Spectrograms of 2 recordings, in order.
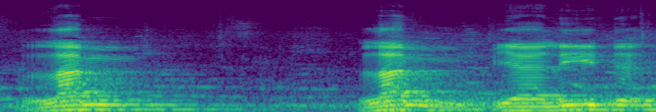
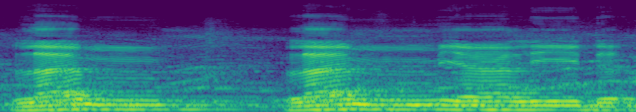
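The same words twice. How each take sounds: First: The m sound is cut short abruptly. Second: The m sound flows on smoothly. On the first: The speaker calls it wrong. "Nggak boleh dibaca" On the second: The speaker calls it right.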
